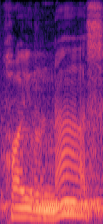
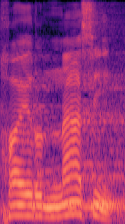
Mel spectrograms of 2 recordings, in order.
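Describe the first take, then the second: First: The last word ends without a final vowel. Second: The last word ends with a short i vowel. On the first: The case ending is dropped, so no grammar error shows. "kita sukun belakangnya" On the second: The word is marked as genitive in the construct phrase. "annas dibaca jer"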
